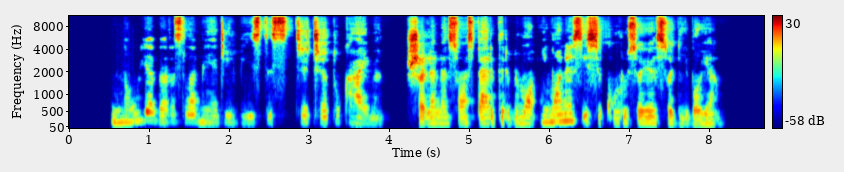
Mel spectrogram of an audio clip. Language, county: Lithuanian, Vilnius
